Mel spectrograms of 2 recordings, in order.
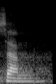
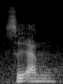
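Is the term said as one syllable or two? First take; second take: one; two. First: It is said fast, merged into one syllable. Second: It is said slowly as two syllables.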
